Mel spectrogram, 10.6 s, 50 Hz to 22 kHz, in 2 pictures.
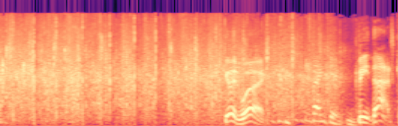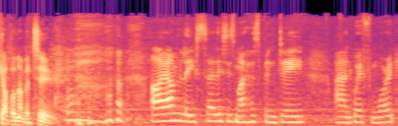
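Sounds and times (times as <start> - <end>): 
studio audience applause at a game show: 0.0 - 5.5
speech: 3.0 - 10.6.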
